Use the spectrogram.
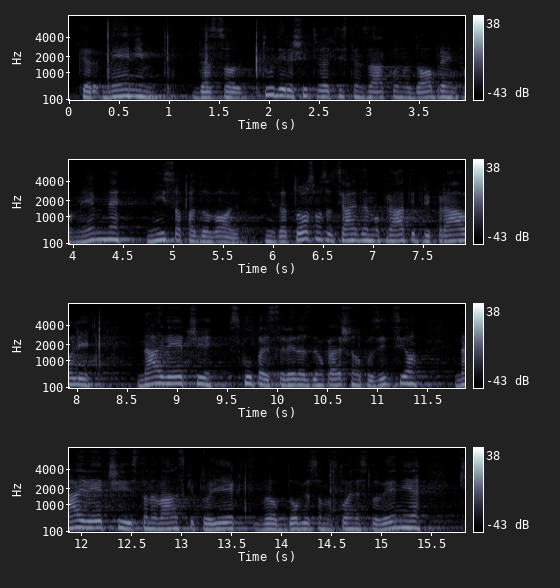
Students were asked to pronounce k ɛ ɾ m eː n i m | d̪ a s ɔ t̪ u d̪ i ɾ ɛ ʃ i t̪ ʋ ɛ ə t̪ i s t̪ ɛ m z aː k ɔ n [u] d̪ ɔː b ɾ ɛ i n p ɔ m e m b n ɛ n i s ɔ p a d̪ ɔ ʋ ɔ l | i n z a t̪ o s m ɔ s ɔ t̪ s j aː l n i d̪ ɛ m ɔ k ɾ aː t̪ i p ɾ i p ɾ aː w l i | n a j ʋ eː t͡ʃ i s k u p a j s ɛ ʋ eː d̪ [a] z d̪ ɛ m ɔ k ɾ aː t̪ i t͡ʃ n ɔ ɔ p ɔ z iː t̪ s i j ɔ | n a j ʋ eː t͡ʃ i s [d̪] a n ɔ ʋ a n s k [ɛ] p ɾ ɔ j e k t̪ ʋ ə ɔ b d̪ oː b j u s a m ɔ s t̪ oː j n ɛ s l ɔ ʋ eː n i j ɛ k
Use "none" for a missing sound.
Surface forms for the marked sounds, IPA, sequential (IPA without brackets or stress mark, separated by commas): u, a, t̪, i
